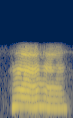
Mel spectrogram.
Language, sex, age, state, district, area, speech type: Bengali, female, 60+, West Bengal, Purba Bardhaman, rural, conversation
